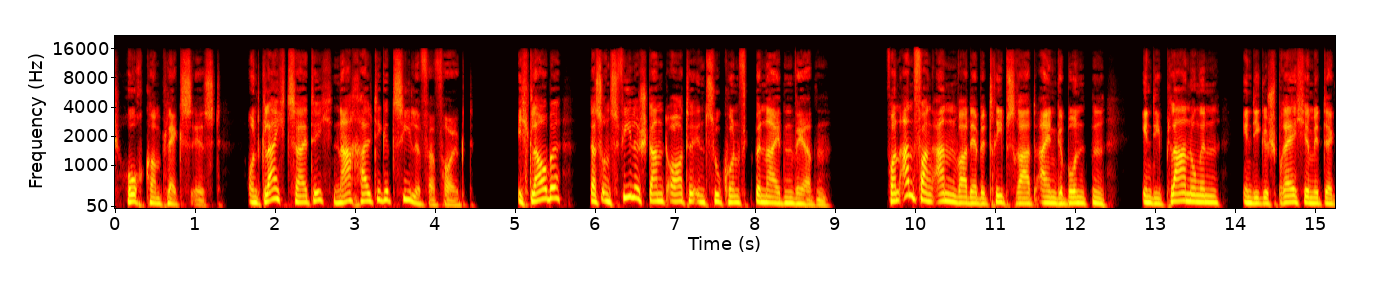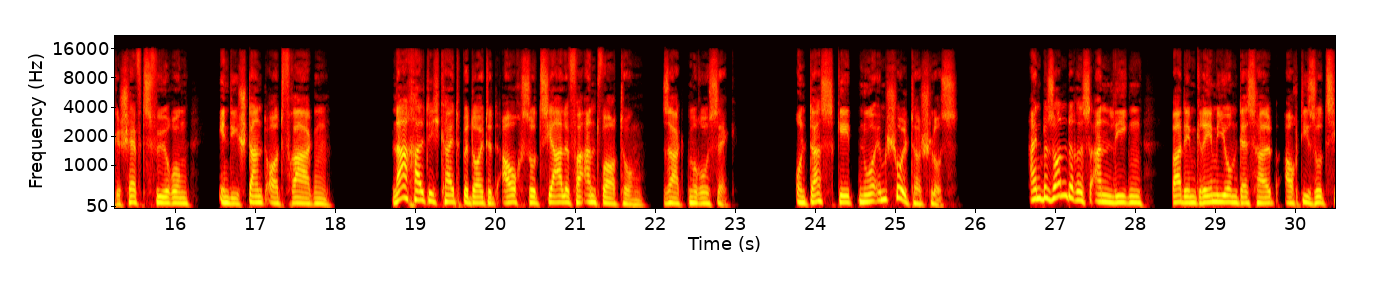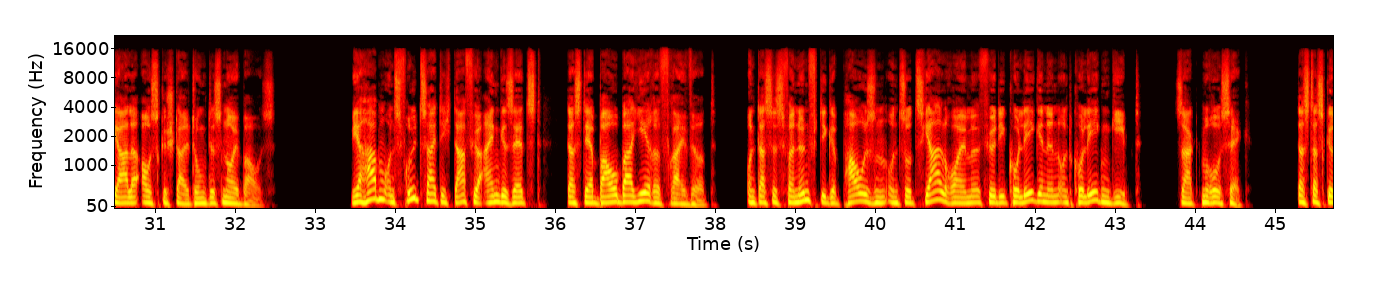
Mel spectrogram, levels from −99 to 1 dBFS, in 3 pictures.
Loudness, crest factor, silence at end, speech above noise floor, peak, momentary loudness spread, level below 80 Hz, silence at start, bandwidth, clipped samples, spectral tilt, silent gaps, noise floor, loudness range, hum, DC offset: -28 LUFS; 20 dB; 0 s; over 63 dB; -8 dBFS; 8 LU; -58 dBFS; 0 s; 16.5 kHz; under 0.1%; -5.5 dB/octave; 9.22-9.33 s, 9.48-9.59 s; under -90 dBFS; 2 LU; none; under 0.1%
